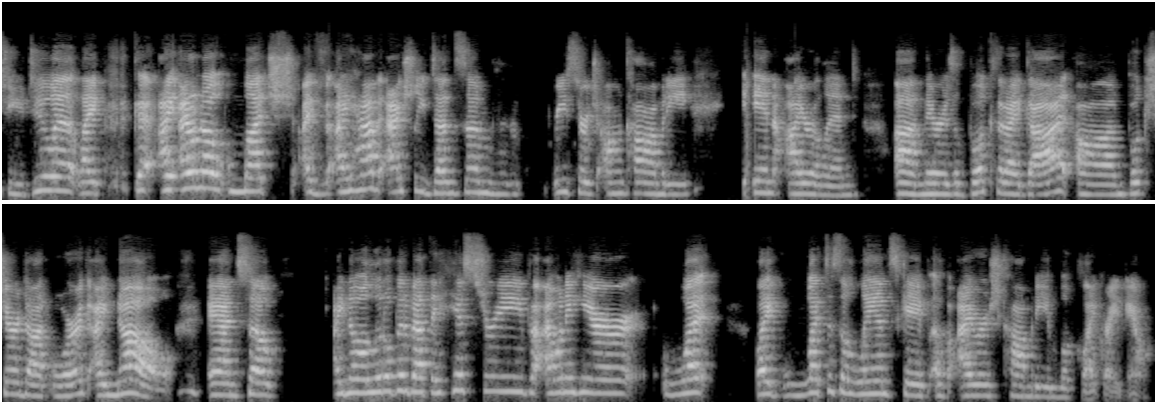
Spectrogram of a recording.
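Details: Real stuttering (stammering) in an adult, a comedian who stutters, heard asking questions while hosting an interview.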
